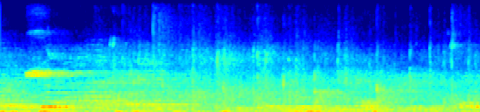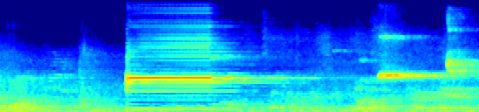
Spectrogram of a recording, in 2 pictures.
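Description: Basketball shoes squeak sharply on a hard floor in a large echoing hall.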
